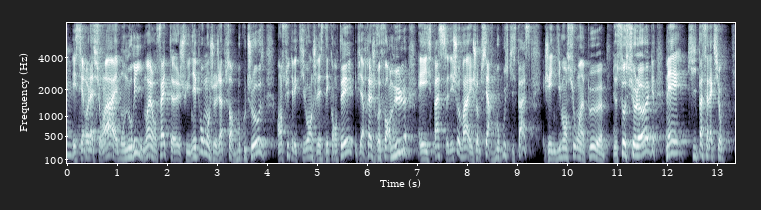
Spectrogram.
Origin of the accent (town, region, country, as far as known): Concarneau, Brittany, France; born or raised there; moved away as an adult; also born or lived in Paris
